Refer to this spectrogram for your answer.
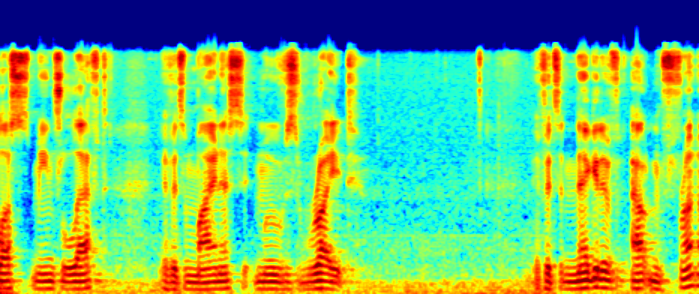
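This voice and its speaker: A man speaks at a very slow pace in a fairly low pitch. His intonation is fairly even, with noticeable background noise. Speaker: math teacher. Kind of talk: tutorial.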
